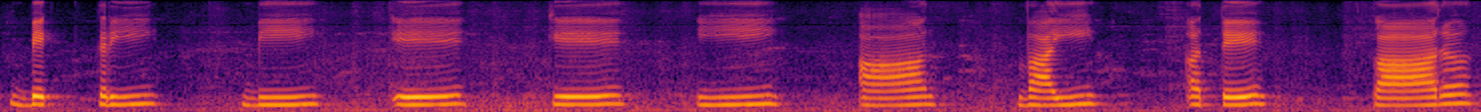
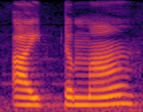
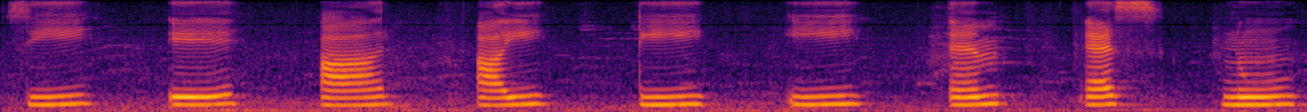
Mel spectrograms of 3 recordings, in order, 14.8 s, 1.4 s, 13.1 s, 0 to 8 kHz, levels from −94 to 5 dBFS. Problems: none marked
